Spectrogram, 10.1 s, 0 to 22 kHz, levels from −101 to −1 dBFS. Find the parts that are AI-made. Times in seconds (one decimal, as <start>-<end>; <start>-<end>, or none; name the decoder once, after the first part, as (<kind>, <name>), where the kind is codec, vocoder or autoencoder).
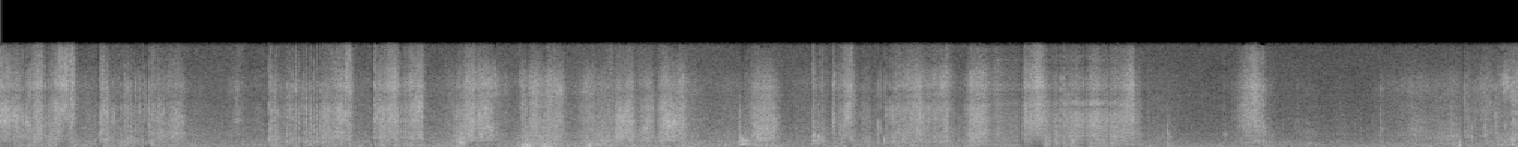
6.5-7.6 (autoencoder, DAC-VAE)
